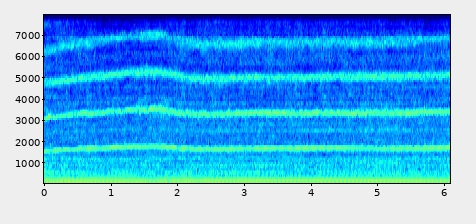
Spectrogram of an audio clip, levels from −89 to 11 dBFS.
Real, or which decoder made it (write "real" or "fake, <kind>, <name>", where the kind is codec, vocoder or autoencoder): fake, autoencoder, DAC-VAE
